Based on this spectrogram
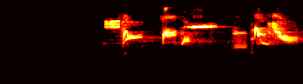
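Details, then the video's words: European goldfinch giving a brief, high-pitched tumble of liquid twitters and chirps with one clear whistled note in the middle. "canto chardonn"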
